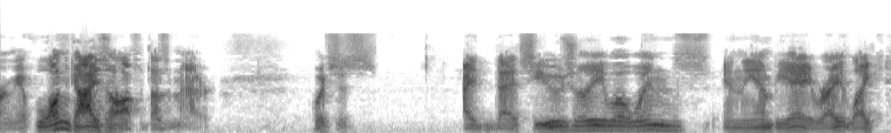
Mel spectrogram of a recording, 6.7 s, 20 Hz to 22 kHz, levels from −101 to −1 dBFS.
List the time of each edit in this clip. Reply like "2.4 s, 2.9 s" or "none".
none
